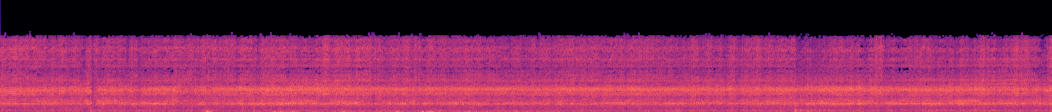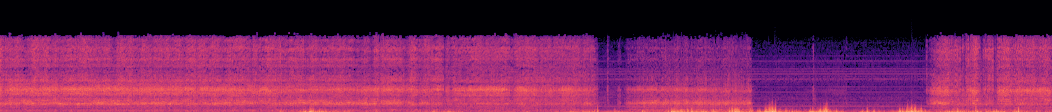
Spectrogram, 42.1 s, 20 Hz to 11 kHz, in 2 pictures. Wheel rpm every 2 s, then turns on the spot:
40, 40, 40, 40, 40, 40, 40, 40, 40, 40, 40, 40, 40, 40, 40, 40, 20, 20, 0, 10, 40.
34-36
